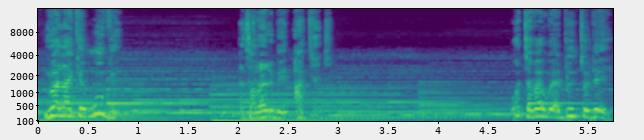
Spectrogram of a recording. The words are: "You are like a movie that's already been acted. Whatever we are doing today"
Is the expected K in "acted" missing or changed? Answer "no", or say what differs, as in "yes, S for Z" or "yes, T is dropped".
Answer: yes, K is dropped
